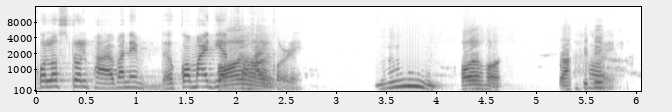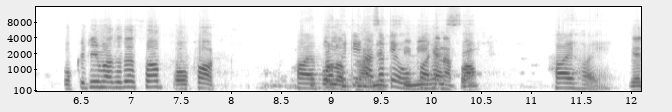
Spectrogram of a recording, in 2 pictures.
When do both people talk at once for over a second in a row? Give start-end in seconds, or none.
8.7-10.4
